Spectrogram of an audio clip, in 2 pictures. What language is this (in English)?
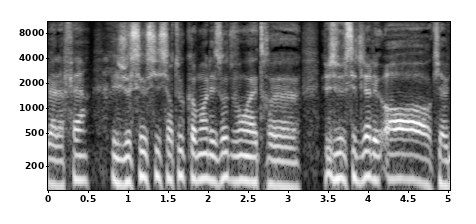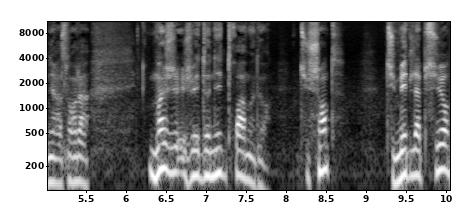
French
